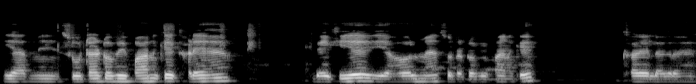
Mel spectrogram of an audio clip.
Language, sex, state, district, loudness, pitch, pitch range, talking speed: Hindi, male, Bihar, Jamui, -18 LUFS, 140 Hz, 135-185 Hz, 170 wpm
